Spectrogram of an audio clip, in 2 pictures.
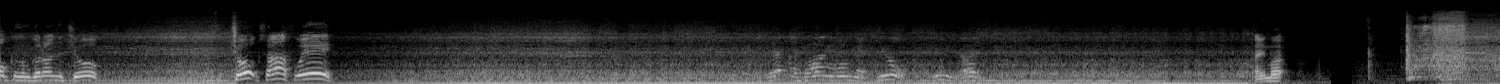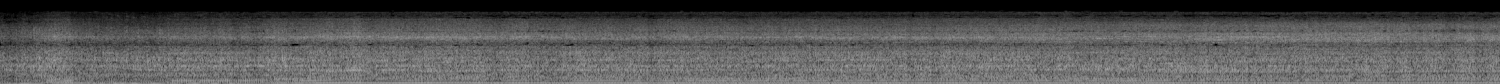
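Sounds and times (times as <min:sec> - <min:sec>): petrol engine idling: 0:03.3 - 0:13.3.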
